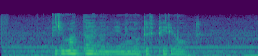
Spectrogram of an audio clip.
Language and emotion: Russian, sad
